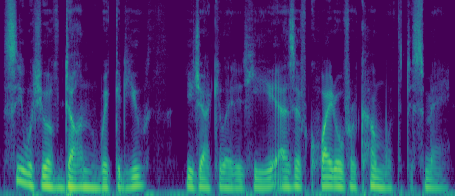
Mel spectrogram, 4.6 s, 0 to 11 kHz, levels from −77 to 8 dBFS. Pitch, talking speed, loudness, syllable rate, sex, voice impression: 100 Hz, 200 wpm, -18 LUFS, 5.8 syllables/s, male, very masculine, adult-like, slightly dark, cool, intellectual, calm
